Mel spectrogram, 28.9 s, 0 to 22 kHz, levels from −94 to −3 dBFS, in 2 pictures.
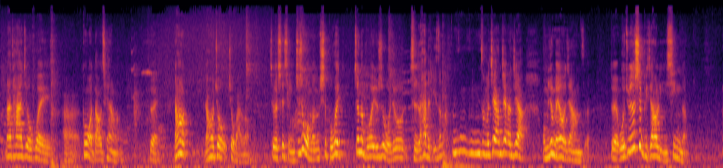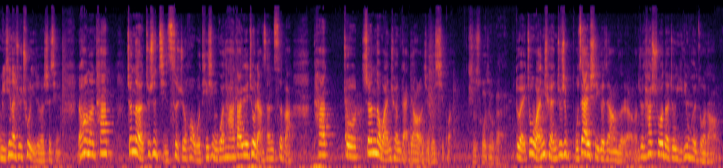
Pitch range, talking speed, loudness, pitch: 180-255 Hz, 315 characters per minute, -27 LUFS, 215 Hz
